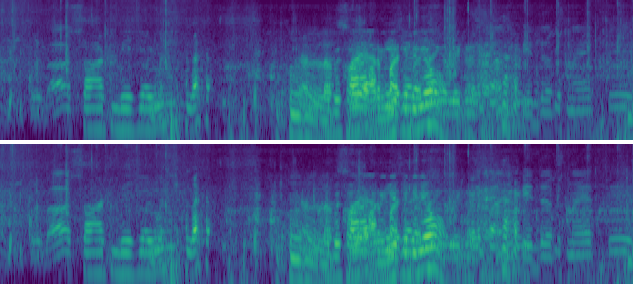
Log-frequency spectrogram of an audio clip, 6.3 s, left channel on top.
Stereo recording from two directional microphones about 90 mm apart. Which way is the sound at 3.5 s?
10° left (ahead or behind).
